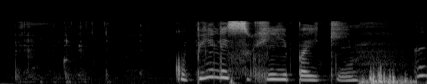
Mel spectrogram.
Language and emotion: Russian, neutral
